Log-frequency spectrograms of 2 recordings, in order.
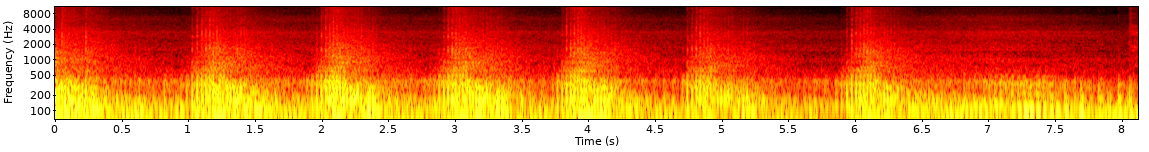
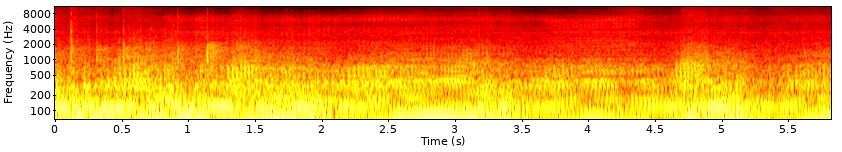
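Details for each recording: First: Kawasaki Estrella 250 (W250) single-cylinder cafe racer with a custom silencer packed with plenty of glasswool: deep thump with about one sharp rev blip per second, smooth pickup, no knocks or rattles. Normal exhaust note. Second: Kawasaki Estrella 250 (W250) single-cylinder cafe racer at startup after the build: uneven coarse rumble and irregular pulsing after running a while. Rough engine noise; owner fears it could worsen or fail, cause not stated.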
